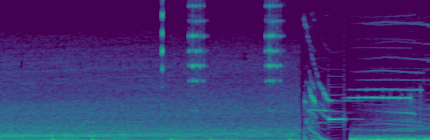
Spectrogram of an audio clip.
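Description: Triumphant game music plays, then cuts off abruptly.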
